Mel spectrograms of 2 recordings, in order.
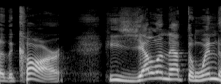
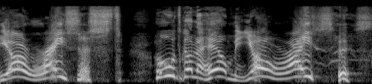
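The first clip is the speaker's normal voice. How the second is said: loud, high, put-on accusing yell; 7 semitones higher than usual. Mocking a person walking into a store, retelling them yelling out. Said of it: "walking in the store yelling out".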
